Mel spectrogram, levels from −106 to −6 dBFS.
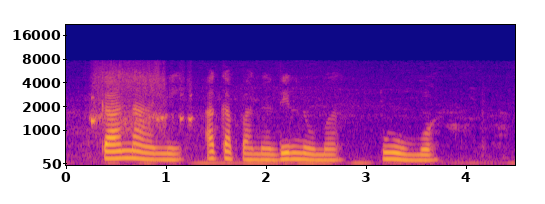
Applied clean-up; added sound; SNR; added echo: none; Car; 16 dB; none.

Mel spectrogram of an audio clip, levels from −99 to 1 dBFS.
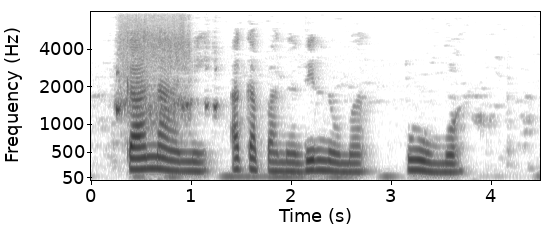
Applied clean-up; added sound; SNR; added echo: classical method log-MMSE.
